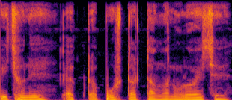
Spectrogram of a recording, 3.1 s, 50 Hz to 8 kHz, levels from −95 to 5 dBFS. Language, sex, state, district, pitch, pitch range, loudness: Bengali, male, West Bengal, Cooch Behar, 135 Hz, 125-145 Hz, -17 LUFS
